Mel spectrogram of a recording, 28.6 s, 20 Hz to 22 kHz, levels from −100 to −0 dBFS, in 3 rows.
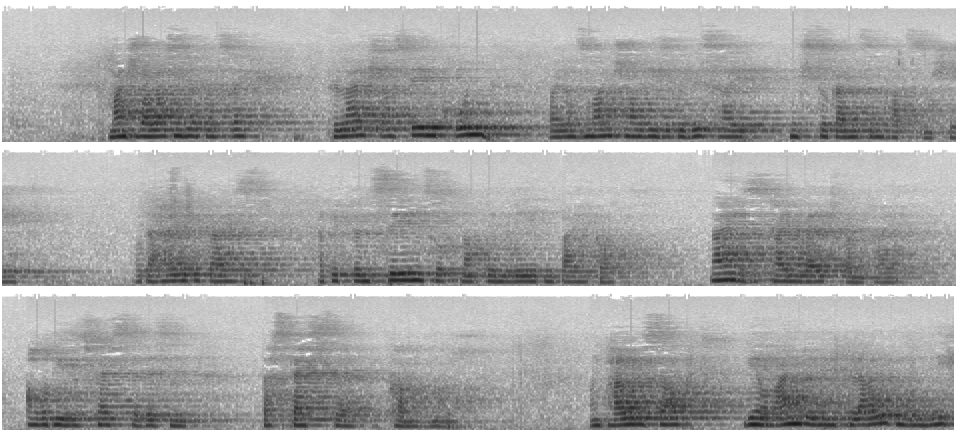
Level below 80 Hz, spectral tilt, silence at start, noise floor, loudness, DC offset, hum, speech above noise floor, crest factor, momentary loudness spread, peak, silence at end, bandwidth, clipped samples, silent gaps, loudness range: -54 dBFS; -7 dB/octave; 0.65 s; -50 dBFS; -23 LUFS; under 0.1%; none; 28 dB; 18 dB; 17 LU; -6 dBFS; 0 s; 18.5 kHz; under 0.1%; none; 8 LU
